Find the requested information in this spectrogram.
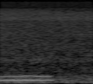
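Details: Snoring.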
